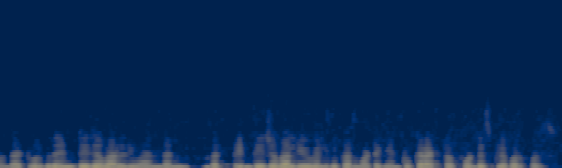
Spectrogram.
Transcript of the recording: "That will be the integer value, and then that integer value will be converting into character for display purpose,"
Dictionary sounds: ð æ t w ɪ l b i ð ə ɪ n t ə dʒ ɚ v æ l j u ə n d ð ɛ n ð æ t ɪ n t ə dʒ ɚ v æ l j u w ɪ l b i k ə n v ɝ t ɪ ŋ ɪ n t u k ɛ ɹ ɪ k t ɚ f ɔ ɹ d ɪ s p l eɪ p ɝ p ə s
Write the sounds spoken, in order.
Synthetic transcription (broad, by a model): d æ t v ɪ l b i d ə ɪ n t ə dʒ ɚ v æ l j u ə n d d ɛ n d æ t ɪ n t ə dʒ ɚ v æ l j u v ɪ l b i k ə n v ɝ t ɪ ŋ ɪ n t u k ɛ ɹ ɪ k t ɚ f ɔ ɹ d ɪ s p l eɪ p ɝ p ə s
